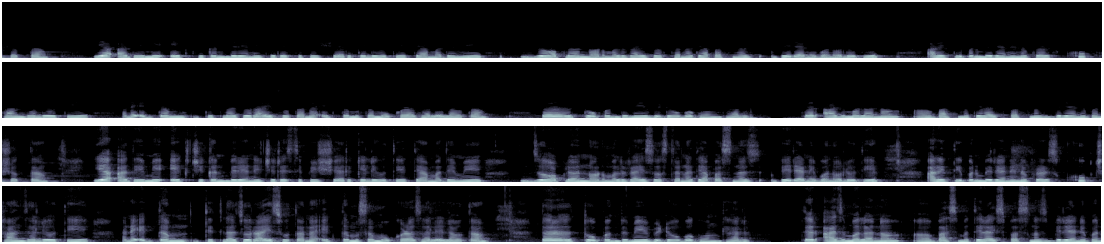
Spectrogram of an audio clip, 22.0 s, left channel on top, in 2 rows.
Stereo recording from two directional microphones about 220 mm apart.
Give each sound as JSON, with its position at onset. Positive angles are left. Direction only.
{"t": 0.0, "sound": "a woman's voice", "side_deg": -35}
{"t": 8.2, "sound": "a woman's voice", "side_deg": -40}
{"t": 15.5, "sound": "a woman's voice", "side_deg": -40}
{"t": 17.3, "sound": "a woman's voice", "side_deg": -30}
{"t": 19.5, "sound": "a woman's voice", "side_deg": -30}
{"t": 21.6, "sound": "speech", "side_deg": -30}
